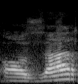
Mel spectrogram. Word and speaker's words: آذر: یعنی آذر که اون موقع با زال تلفظ می شده برد شده است، آذر تلفظ شده ز ولی دیگه در خط ما ز نداریم، حفظ کردیم دیگه دال نشده.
